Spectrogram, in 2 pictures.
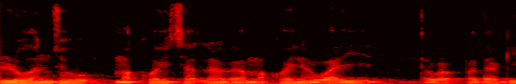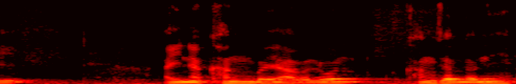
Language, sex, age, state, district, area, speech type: Manipuri, male, 18-30, Manipur, Thoubal, rural, spontaneous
